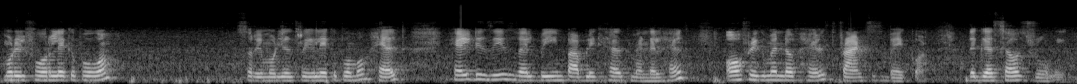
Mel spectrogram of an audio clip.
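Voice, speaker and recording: A woman's voice: mid-range voice, steady tone, moderate pace, muffled recording, a little hiss or hum. A woman with a Malayali accent reading out a course syllabus as a list of topics, in short phrases that switch between English and Malayalam. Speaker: teacher going through a syllabus.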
